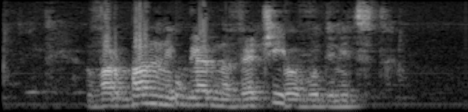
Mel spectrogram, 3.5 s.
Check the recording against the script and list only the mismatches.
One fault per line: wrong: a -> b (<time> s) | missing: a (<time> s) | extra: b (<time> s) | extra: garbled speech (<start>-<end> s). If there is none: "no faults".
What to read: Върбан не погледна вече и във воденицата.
no faults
